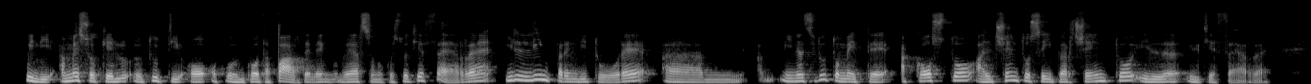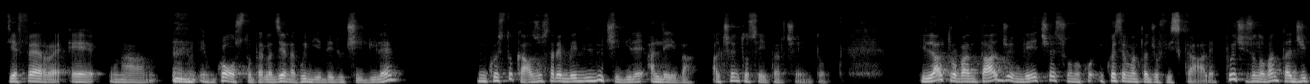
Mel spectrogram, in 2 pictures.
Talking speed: 125 wpm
